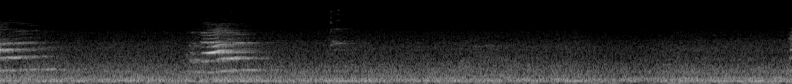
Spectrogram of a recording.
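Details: Orange rescued stray cat making weird noises indoors: a short meow at the start, then a louder wavering meow near two seconds, followed by a click and constant low hum.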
